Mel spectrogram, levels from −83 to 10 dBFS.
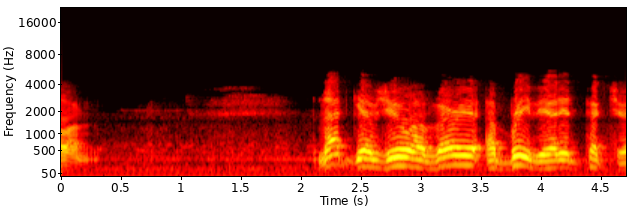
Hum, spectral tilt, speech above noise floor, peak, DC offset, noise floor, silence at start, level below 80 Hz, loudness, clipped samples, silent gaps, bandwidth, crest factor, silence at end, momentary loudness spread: none; -9.5 dB/octave; 30 dB; -6 dBFS; 0.2%; -47 dBFS; 0 s; -56 dBFS; -17 LUFS; under 0.1%; none; 5.4 kHz; 14 dB; 0 s; 9 LU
